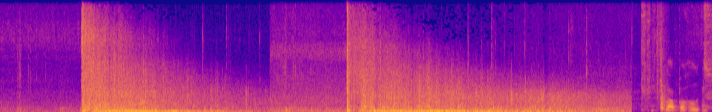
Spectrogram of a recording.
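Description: A smoke firework roars loudly as it spews smoke.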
